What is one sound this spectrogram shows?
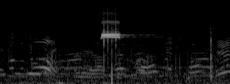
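An umpire's whistle blows a short sharp blast.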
